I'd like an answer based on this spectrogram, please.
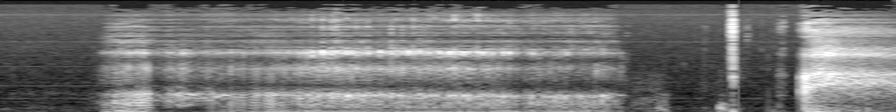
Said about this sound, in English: Oh, I know what he's doing now. He's drinking coffee or something. That is correct.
